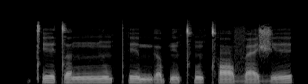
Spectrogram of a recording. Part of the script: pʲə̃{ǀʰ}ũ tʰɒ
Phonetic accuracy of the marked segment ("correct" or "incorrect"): incorrect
